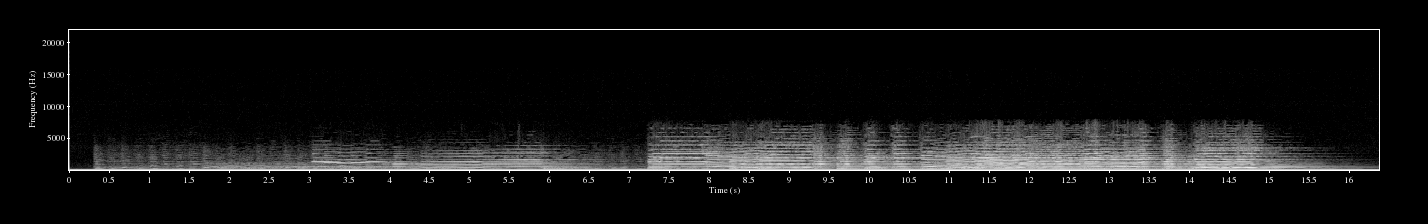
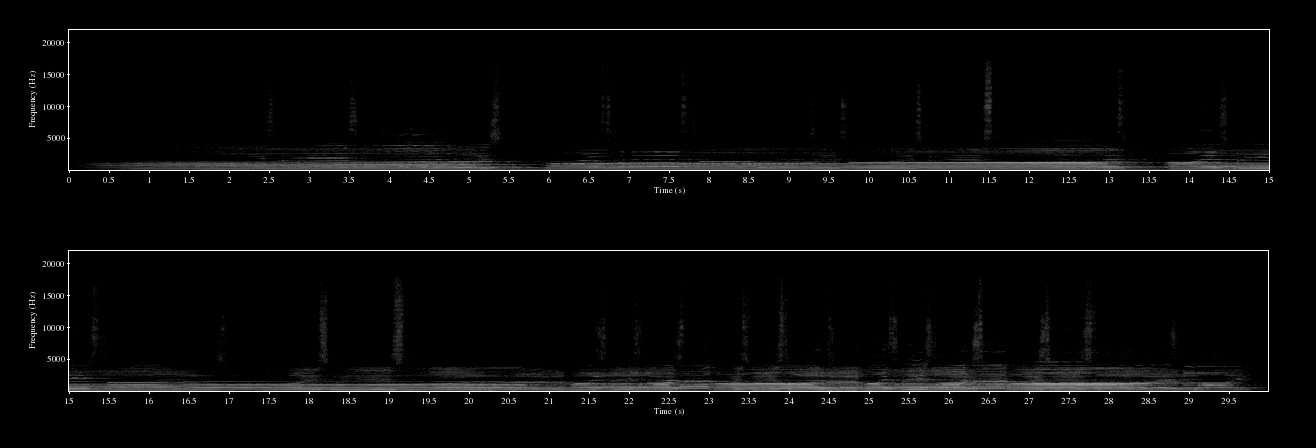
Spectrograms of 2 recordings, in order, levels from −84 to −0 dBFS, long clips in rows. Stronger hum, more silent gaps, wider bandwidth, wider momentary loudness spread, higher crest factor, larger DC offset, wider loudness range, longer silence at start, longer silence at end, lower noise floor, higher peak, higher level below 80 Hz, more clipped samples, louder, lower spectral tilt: neither; neither; second, 8 kHz vs 17 kHz; first, 22 LU vs 12 LU; about the same, 14 dB vs 18 dB; first, 20% vs under 0.1%; first, 13 LU vs 9 LU; about the same, 0.3 s vs 0.35 s; about the same, 0.2 s vs 0.15 s; second, -42 dBFS vs -69 dBFS; first, -2 dBFS vs -26 dBFS; first, -38 dBFS vs -68 dBFS; neither; first, -17 LUFS vs -44 LUFS; about the same, -5.5 dB/octave vs -6 dB/octave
